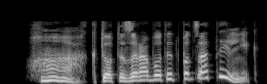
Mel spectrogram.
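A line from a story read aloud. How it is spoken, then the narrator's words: Laughing. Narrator (Russian): Зорко засмеялся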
